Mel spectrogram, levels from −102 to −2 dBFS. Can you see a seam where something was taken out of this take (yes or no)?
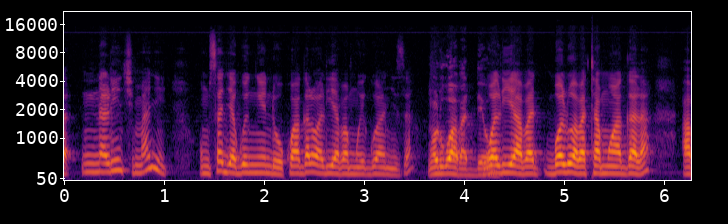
no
